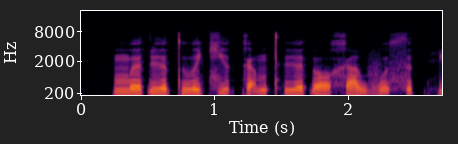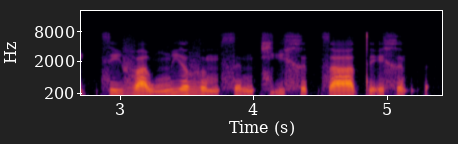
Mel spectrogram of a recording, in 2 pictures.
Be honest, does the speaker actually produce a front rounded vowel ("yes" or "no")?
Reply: no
